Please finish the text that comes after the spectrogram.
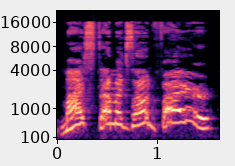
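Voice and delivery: very high, slow frantic cry; grandma wailing her stomach burns; panicked wail. A narrator's reading. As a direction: wail in alarm. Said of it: "she shouted suddenly".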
